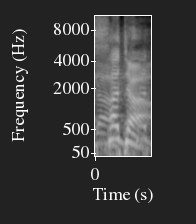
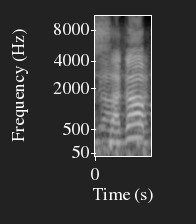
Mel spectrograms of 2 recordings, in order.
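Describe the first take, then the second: First: The word begins with a j sound. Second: The word begins with a hard g sound. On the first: The speaker calls it right. "वहां तो जीम लिखा हुआ है" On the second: The speaker calls it wrong. "जीम की जगह गाफ पढ़ा था"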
